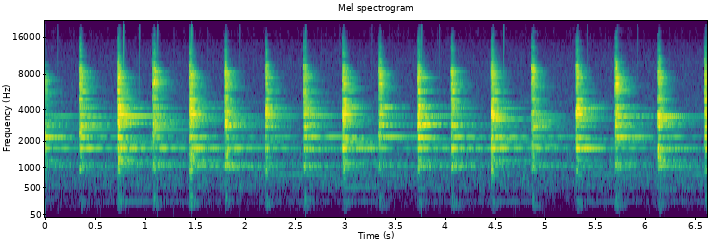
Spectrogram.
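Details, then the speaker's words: Honda 50 step-through 36-spoke wheel, owner-rebuilt and just trued, tapping the 18 spokes on one side: crisp high pings about 2.5 per second, each ringing near the same note; spoke tension even. "they all seem to be playing pretty much the same note to me anyway although i lack musical talent i'd say they're all playing pretty much the same note"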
